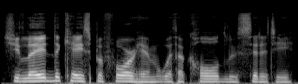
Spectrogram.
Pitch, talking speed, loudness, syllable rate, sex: 130 Hz, 200 wpm, -19 LUFS, 5.2 syllables/s, male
